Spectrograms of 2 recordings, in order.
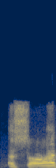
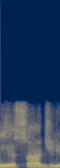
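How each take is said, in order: First: The name ends with a plain d sound. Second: The name ends with a 'djee' sound.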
